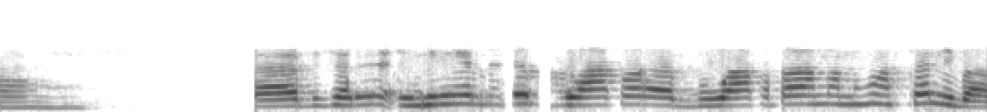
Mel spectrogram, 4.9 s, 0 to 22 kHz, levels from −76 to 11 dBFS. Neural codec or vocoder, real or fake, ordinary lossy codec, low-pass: none; real; none; 3.6 kHz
